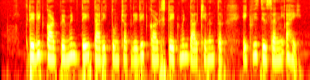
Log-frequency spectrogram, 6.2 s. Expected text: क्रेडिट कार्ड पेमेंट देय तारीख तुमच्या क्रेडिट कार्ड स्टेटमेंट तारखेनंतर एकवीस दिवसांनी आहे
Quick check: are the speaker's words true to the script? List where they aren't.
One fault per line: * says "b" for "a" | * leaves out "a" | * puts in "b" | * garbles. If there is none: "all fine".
all fine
